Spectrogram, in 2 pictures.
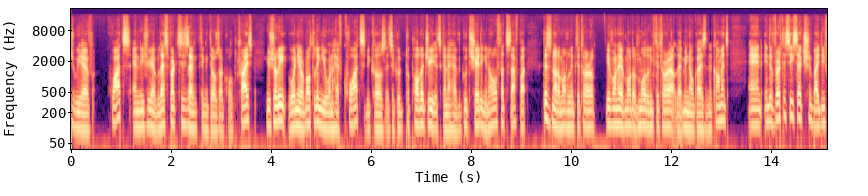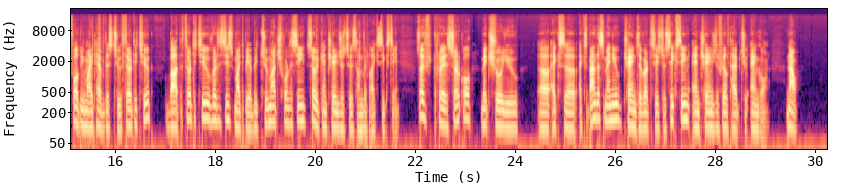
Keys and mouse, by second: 14.2-15.7 drag, 20.0-21.6 drag, 25.5 click, 29.2 click.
